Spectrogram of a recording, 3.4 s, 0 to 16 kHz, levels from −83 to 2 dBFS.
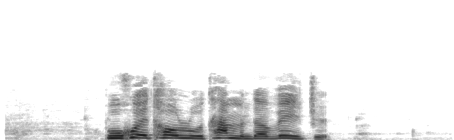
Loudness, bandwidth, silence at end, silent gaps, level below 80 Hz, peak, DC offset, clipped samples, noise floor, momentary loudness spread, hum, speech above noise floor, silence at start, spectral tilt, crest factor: -15 LUFS; 7.6 kHz; 0.95 s; none; -60 dBFS; -2 dBFS; under 0.1%; under 0.1%; -65 dBFS; 14 LU; none; 51 dB; 0.8 s; -5.5 dB/octave; 16 dB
